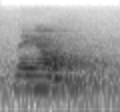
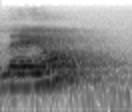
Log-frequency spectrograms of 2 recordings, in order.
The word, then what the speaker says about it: león: It's on the last syllable, right? It's not on the second to last syllable. Here's the word. It's divided into two syllables. It's not león, and it is león, however.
